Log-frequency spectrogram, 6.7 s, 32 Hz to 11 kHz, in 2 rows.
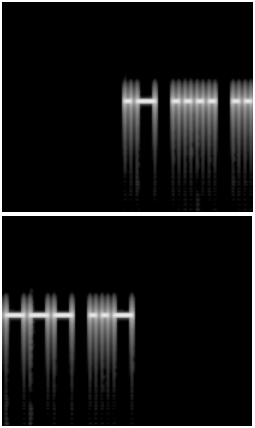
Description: Morse code, heard as a keyed tone, about 15 wpm, 700 Hz. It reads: AH2U
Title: USA Call Signs - 4 Characters - Repeated 3x - 15wpm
